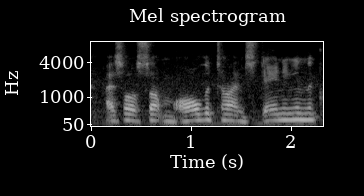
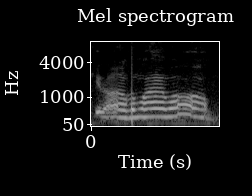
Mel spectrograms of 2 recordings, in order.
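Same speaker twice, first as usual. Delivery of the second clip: put-on much higher kid's cry; child yelling; 10 semitones higher than usual. Host retelling bursting in as a child, high kid's yell. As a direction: yell at them as a little kid. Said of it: "being like".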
